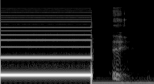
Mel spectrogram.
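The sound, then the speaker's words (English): A loud censor beep blanking out a spoken name: one steady, mid-pitched tone holding for just under a second before cutting off sharply, followed by a faint voice murmuring. “Just make it a beep.”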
